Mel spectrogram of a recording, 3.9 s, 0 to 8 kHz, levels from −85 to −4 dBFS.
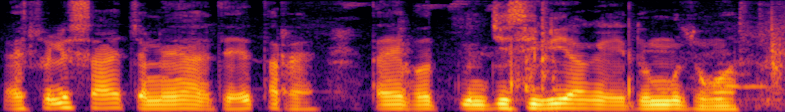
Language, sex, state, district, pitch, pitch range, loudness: Chakma, male, Tripura, Dhalai, 105 Hz, 100-115 Hz, -14 LUFS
